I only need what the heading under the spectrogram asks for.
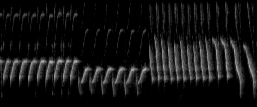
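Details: Spanish timbrado canary singing: rapid repeated rising-falling notes, a lower run of the same phrase, then a faster high trill with a few falling sweeps at the end.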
